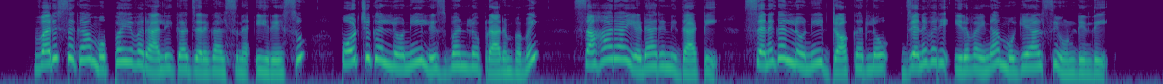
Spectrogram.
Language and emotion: Telugu, neutral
